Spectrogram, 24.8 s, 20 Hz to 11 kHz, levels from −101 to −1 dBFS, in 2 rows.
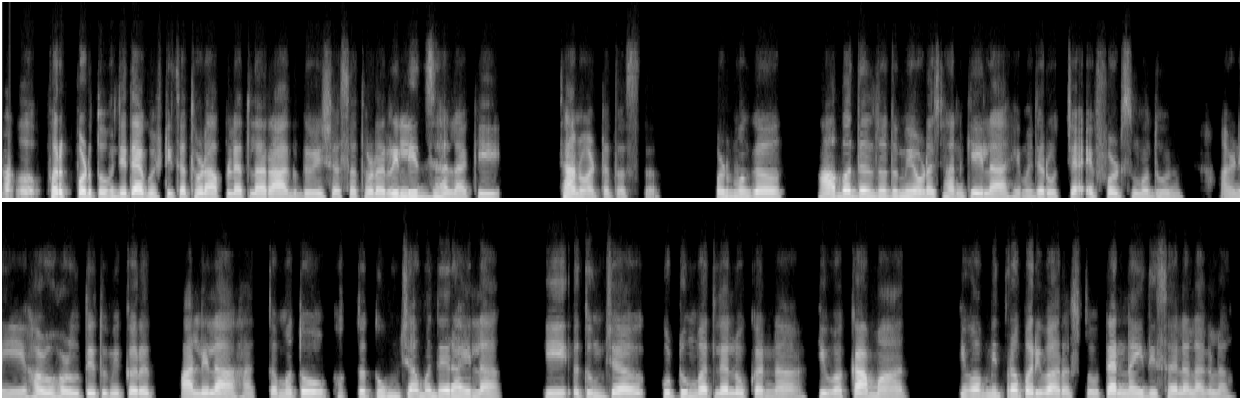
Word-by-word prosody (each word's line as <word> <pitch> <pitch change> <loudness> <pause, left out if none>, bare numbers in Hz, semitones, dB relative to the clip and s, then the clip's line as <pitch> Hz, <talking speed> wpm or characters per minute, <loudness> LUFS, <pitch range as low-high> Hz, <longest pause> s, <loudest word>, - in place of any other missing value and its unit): हां, 285 - -2 0.2
अ - - -2 0.2
फरक 220 -1 +6
पडतो 175 -1 +4
म्हणजे 175 +1 0
त्या 190 -1 +9
गोष्टीचा 180 -1 -1
थोडा 190 -3 +3
आपल्यातला 175 +1 +1
राग, 160 0 +3
द्वेष 165 +2 -3
असा 170 +1 -3
थोडा 175 -1 +2
रिलीज 200 0 +2
झाला, 165 -5 -1
की 170 -1 -2 0.7
छान 210 -4 +5
वाटत 135 -4 -4
असतं. 135 +1 -12 0.6
पण 230 -1 +1
मग 230 -1 -2
अ, 230 0 +4 0.5
हा 190 +4 +5
बदल 260 0 +5
जो 255 0 0
तुम्ही 245 0 0
एवढा 230 -1 +2
छान 195 -3 -4
केला 180 -3 +1
आहे 160 0 -4
म्हणजे 160 +2 -2
रोजच्या 170 +3 -3
एफोर्ट्समधून 175 -5 -5 0.5
आणि 165 +3 -6
हळू-हळू 185 -1 +2
ते 180 - +4
तुम्ही 185 0 -2
करत 180 0 +2 0.3
आलेला 185 +3 +3
आहात, 150 -3 -6 0.2
तर 190 - 0
मग 210 +1 -2
तो 235 - +7 0.3
फक्त 205 +4 -8
तुमच्यामध्ये 260 +3 +1
राहिला 235 -7 +1 0.5
की 200 0 -1
अ - - -1
तुमच्या 200 0 +2 0.3
कुटुंबातल्या 200 -2 +1
लोकांना 175 -4 -2 0.3
किंवा 175 -3 0
कामात 170 -5 +3 0.6
किंवा 280 0 +1
मित्र-परिवार 240 - +2
असतो 155 +1 -7
त्यांनाही 210 +1 +3
दिसायला 195 -2 -2
लागला? 160 -1 -5
185 Hz, 145 wpm, -22 LUFS, 170-210 Hz, 0.7 s, त्या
